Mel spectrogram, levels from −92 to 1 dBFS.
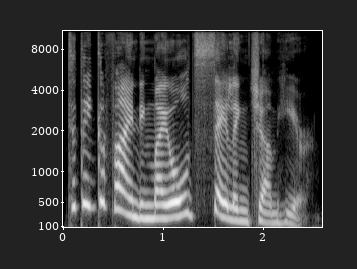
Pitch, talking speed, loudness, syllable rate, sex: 260 Hz, 210 wpm, -14 LUFS, 5.0 syllables/s, female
